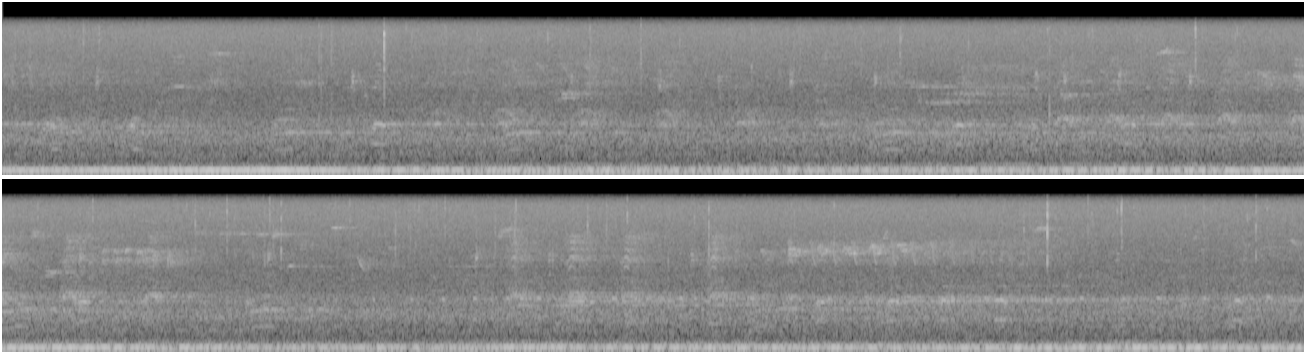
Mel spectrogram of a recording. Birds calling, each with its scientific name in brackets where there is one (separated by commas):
Red-winged Blackbird (Agelaius phoeniceus), Canada Goose (Branta canadensis), Yellow-rumped Warbler (Setophaga coronata)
